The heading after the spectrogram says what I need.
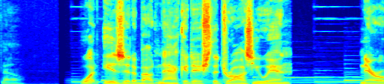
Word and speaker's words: Natchitoches: are we anyways well we're in nakadish that's how they say it here it's a Native American word for a type of chestnut tree we're kind of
